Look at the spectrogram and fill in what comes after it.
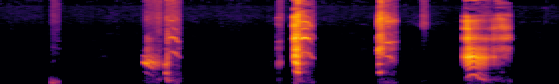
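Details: Several brief, sharp sneezes from a small pet animal, separated by quiet pauses.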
